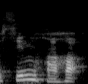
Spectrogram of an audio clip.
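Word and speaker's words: सिंहाः: শব্দ হচ্ছে সিংহ, এবারে বিসর্গের দরুন আমাদেরকে আবার হা উচ্চারণ করতে হবে। তো সিমহাহা, সিমহা প্লাস হা, সিমহাহা, সিমহাহা।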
